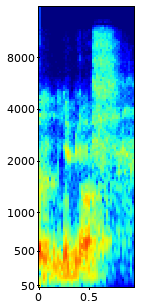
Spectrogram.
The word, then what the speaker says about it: Legraf: Legraf? yeah, Legraf.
